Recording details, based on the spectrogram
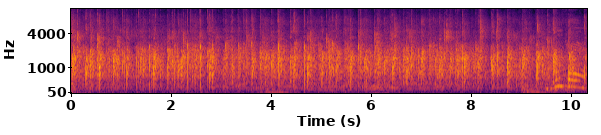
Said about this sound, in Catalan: Per tant, jo us demano que us feu un aplaudiment a vosaltres mateixos perquè sempre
